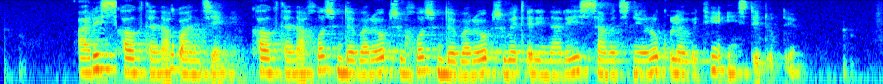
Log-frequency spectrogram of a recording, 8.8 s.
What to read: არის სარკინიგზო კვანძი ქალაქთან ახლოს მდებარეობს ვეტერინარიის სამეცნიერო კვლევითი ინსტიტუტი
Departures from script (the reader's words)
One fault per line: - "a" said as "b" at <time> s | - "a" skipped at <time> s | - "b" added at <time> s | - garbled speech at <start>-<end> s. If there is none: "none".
- "სარკინიგზო" said as "ქალაქთან" at 1.2 s
- "ახლოს მდებარეობს" added at 4.0 s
